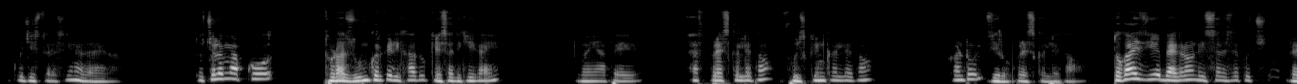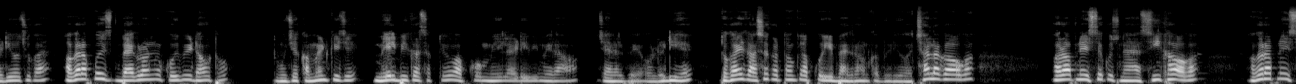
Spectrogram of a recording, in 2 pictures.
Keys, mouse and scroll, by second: 1.2 double click, 7.3 f, 7.5 f, 9.8 ctrl+0.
